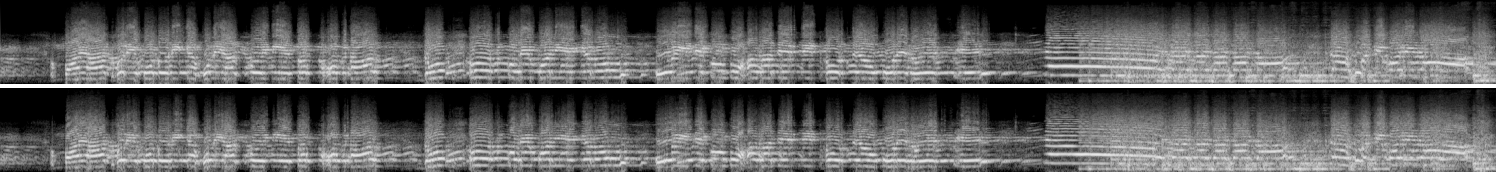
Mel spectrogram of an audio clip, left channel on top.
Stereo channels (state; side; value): normal; both; correlation 0.35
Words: মায়া ধরে বদরিকা ফলে আশ্রয় নিয়ে তক্ষকনাগ দংশন করে পালিয়ে গেল। ওই দেখো মহারাজের নিথর দেহ পড়ে রয়েছে। হতে পারে না,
